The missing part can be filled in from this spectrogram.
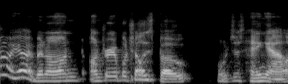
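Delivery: ordinary delivery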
